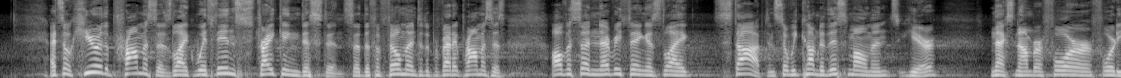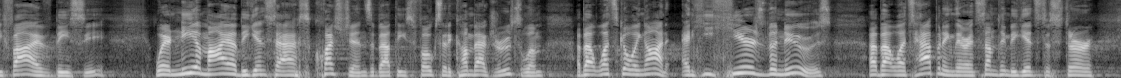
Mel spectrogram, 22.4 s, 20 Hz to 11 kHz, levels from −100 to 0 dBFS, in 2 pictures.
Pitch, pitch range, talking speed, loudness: 170 Hz, 155-195 Hz, 185 wpm, -21 LUFS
